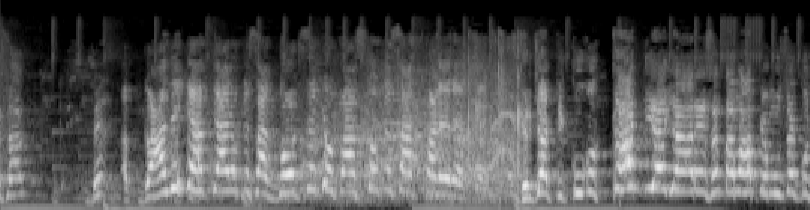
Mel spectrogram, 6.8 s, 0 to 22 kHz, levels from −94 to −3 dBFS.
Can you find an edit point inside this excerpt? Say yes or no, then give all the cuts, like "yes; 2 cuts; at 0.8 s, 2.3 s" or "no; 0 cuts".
yes; 1 cut; at 4.2 s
